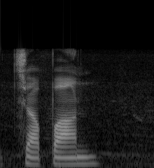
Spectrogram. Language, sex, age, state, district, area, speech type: Santali, male, 18-30, West Bengal, Jhargram, rural, spontaneous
